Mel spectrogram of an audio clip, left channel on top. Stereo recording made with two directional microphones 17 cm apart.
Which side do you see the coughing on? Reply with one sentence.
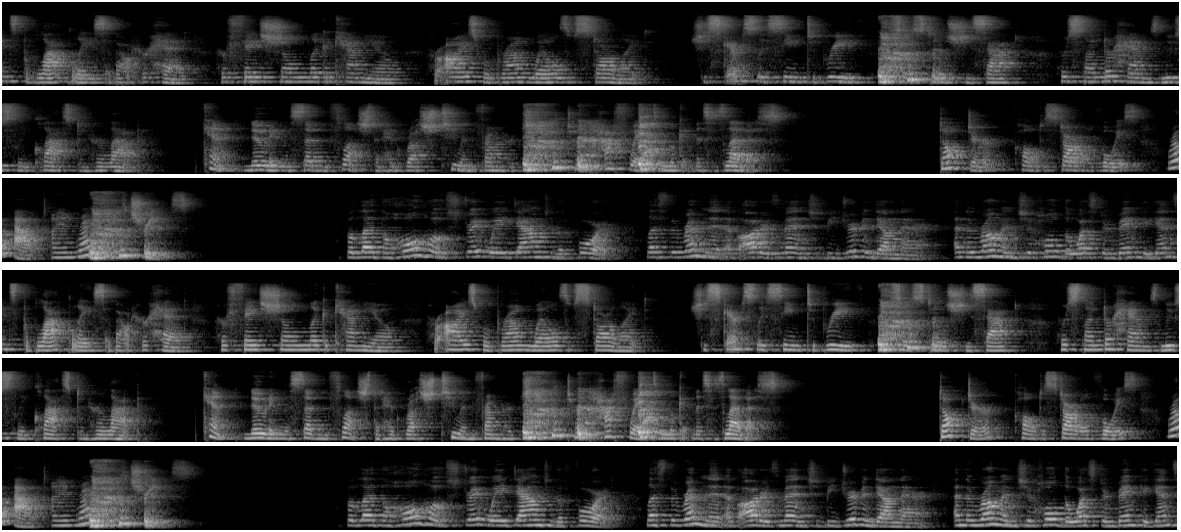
In this clip you hear the coughing on the right.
